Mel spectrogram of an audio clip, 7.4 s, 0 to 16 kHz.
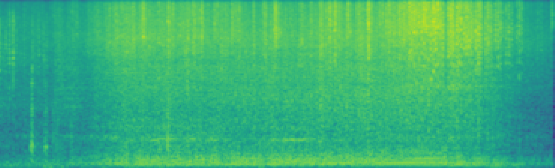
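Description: A big 12-litre, roughly 300-horsepower V8 racing car engine roars loud, rising into a sustained rev that holds steady for several seconds before easing off at the end, with no voices.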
